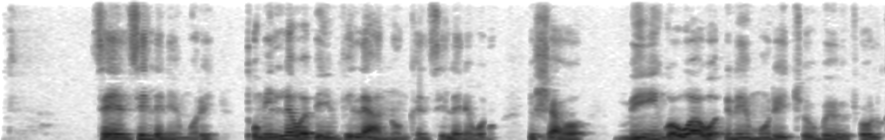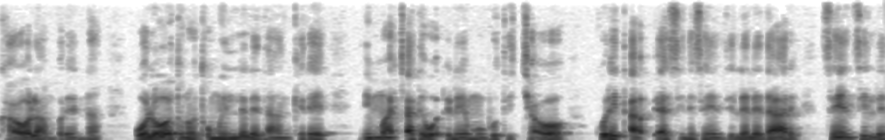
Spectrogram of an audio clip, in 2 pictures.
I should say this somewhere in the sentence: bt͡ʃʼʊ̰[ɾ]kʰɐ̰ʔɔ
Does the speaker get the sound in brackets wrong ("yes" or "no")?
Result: yes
